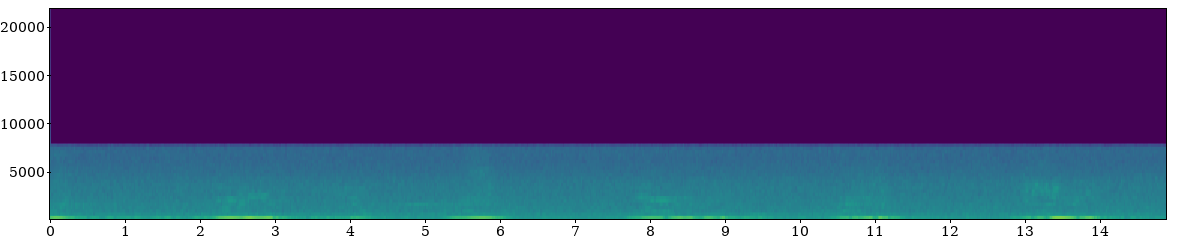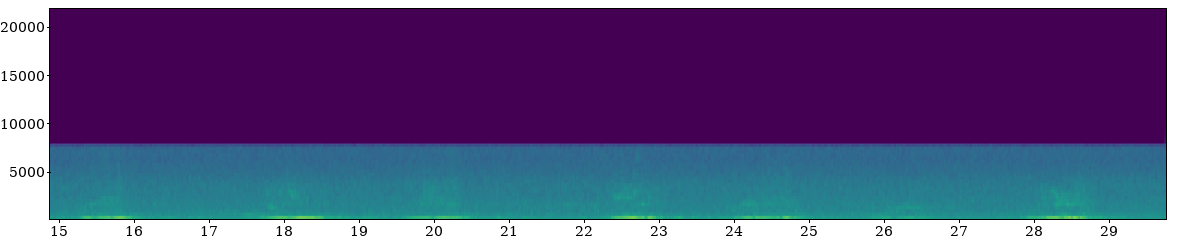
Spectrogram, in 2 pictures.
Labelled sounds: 2.2	2.9	humpback whale, 2.3 to 2.6 kHz
4.8	5.2	humpback whale, 1.5 to 1.7 kHz
7.8	8.4	humpback whale, 0.90 to 2.4 kHz
13.2	13.5	humpback whale, 3.2 to 3.3 kHz
22.4	22.7	humpback whale, 2.2 to 2.4 kHz
26.1	26.4	humpback whale, 1.3 to 1.4 kHz
28.3	28.5	humpback whale, 1.7 to 2.0 kHz

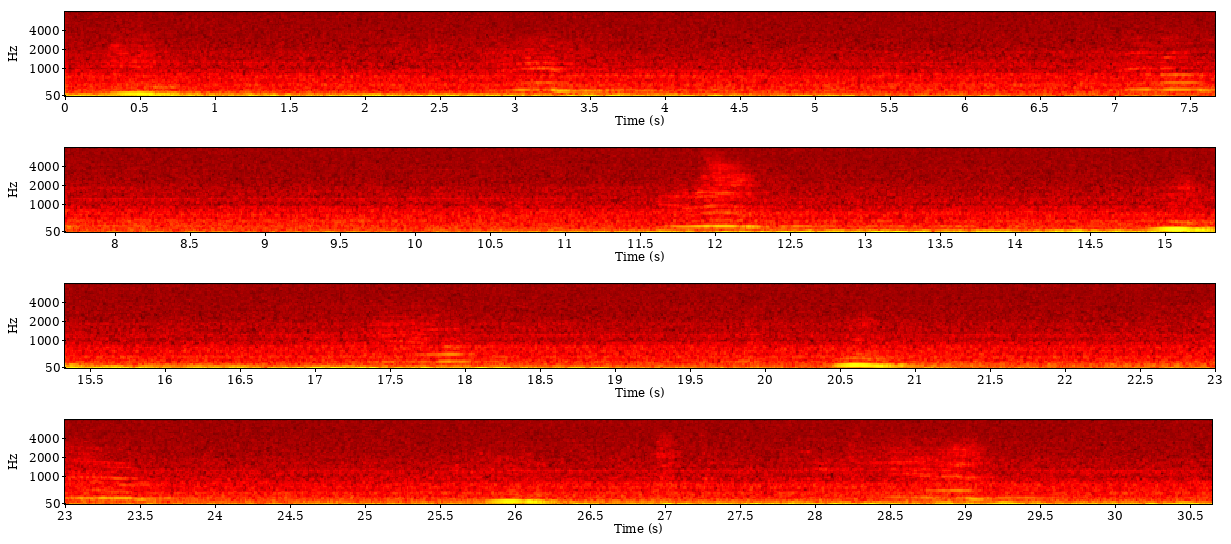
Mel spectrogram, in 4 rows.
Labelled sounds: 3.0	3.3	humpback whale, 0.86 to 1.3 kHz
7.0	7.3	humpback whale, 0.90 to 1.1 kHz
11.6	12.1	humpback whale, 0.83 to 1.6 kHz
22.9	23.5	humpback whale, 0.86 to 1.5 kHz
28.8	29.1	humpback whale, 0.90 to 1.1 kHz

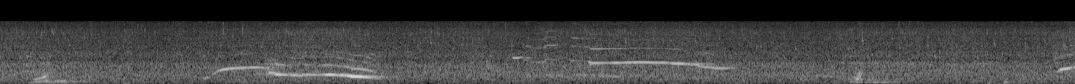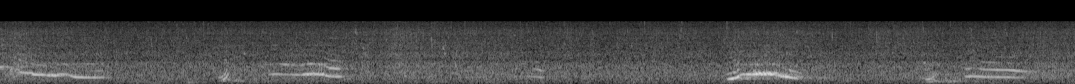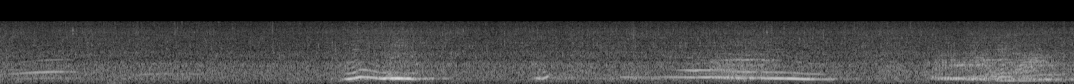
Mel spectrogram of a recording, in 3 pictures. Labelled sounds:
2.2	2.9	humpback whale, 0.78 to 1.2 kHz
3.2	3.6	humpback whale, 0.78 to 0.97 kHz
5.2	7.4	humpback whale, 0.78 to 4.1 kHz
10.6	10.9	humpback whale, 0.78 to 0.88 kHz
13.8	14.2	humpback whale, 0.78 to 1.1 kHz
21.7	22.2	humpback whale, 1.1 to 1.2 kHz
28.7	29.2	humpback whale, 1.1 to 1.3 kHz
31.3	31.6	humpback whale, 1.1 to 1.3 kHz

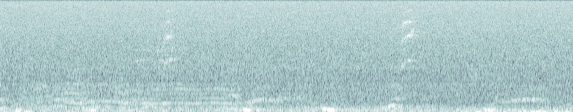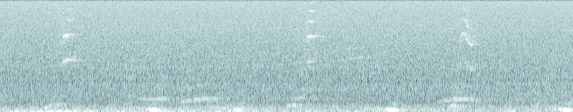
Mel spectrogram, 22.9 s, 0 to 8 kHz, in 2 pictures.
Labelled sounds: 8.0	8.4	humpback whale, 1.2 to 3.6 kHz
12.7	13.0	humpback whale, 1.3 to 3.2 kHz
17.6	17.8	humpback whale, 2.8 to 3.1 kHz
20.7	21.1	humpback whale, 2.2 to 3.2 kHz

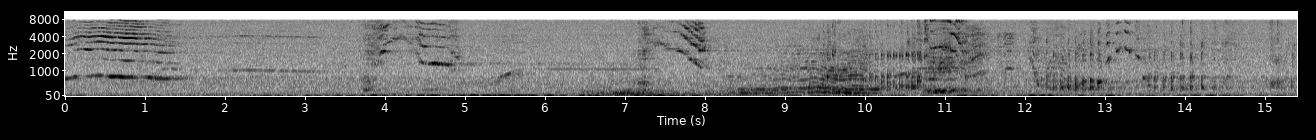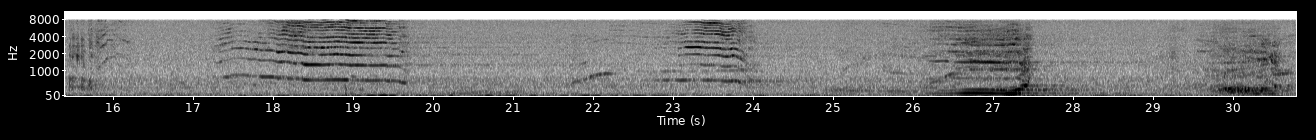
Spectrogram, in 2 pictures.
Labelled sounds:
0.0	1.5	humpback whale, 0.80 to 7.9 kHz
2.1	3.2	humpback whale, 0.86 to 4.2 kHz
3.8	4.9	humpback whale, 1.2 to 7.2 kHz
5.4	6.5	humpback whale, 0.80 to 1.2 kHz
7.3	8.1	humpback whale, 1.1 to 5.0 kHz
8.8	11.5	humpback whale, 0.80 to 8.0 kHz
13.0	13.4	humpback whale, 2.0 to 4.9 kHz
17.3	20.7	humpback whale, 0.80 to 8.0 kHz
21.9	24.0	humpback whale, 0.80 to 7.9 kHz
25.7	27.3	humpback whale, 0.83 to 6.6 kHz
29.8	30.7	humpback whale, 1.3 to 2.6 kHz

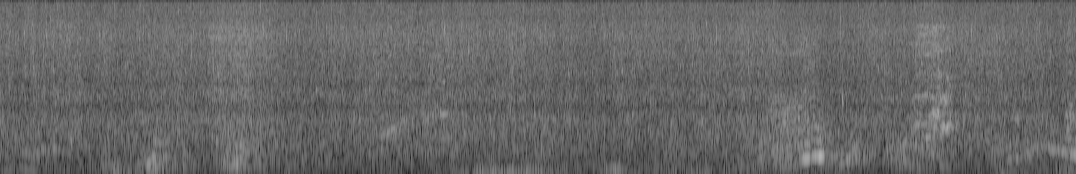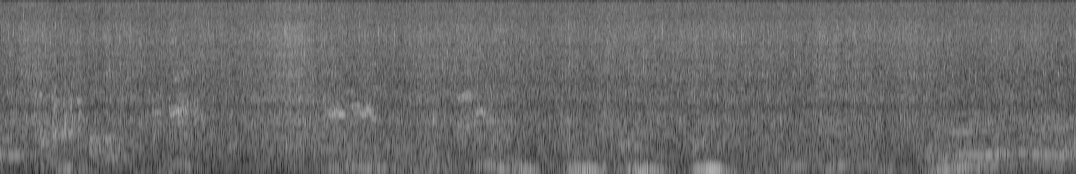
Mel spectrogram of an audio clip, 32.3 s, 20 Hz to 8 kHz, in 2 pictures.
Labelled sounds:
13.7	14.1	humpback whale, 0.78 to 1.6 kHz
18.7	19.0	humpback whale, 0.94 to 1.3 kHz
21.0	21.8	humpback whale, 0.84 to 1.3 kHz
23.0	23.3	humpback whale, 1.3 to 1.7 kHz

